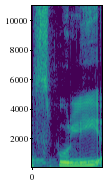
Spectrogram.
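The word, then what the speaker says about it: spoolie: आई am using the pulley again. I mean स्पूली. I always pronounce it as pulley. I don't know why.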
